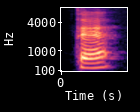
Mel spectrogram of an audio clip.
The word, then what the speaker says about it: tè: If the vowel at the end is an E and it has the grave accent on top, it's indicating that we should pronounce it as an open E. And of course, we must stress the syllable. Tè, caffè, è.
